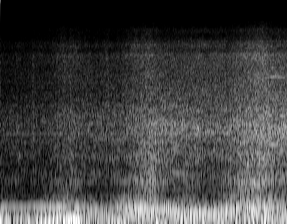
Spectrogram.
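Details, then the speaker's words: Cheap used Mercedes E-Class with an idle misfire: engine pulls up cleanly on the rev with an even, steady drone and no stumble; misfire only at idle, gone at higher rpm, better than the night before. "when you get up into the RPMs the misfire is gone it's just when it's an idle and it's a lot better than it was last night"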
